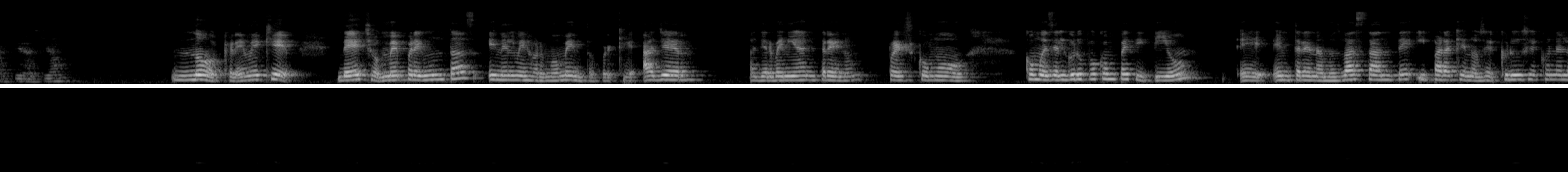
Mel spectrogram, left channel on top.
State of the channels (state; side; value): silent; right; 55 dB below the other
